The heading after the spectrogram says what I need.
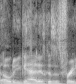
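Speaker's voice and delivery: ordinary talk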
